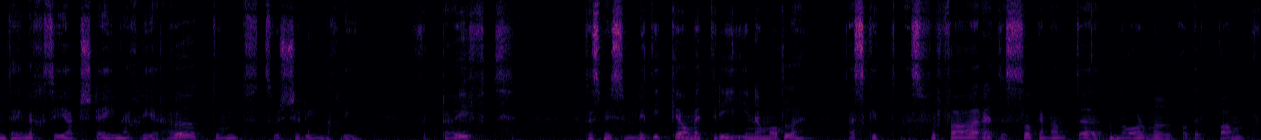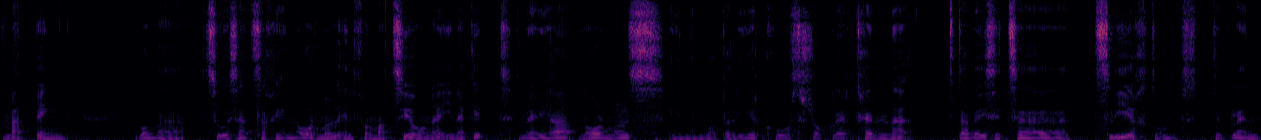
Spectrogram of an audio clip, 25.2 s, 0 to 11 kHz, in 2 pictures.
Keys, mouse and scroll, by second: 5.7 middle click, 6.1-6.5 scroll up 1, 8.6 middle click, 10.1 scroll down 1, 10.3 middle click, 17.7 click, 23.5-24.7 scroll down 1, 24.7 middle click.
